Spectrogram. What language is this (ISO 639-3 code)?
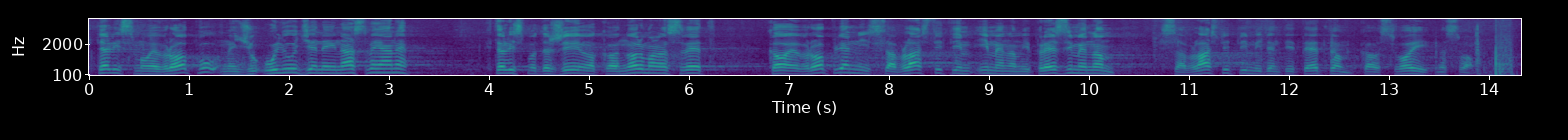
srp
